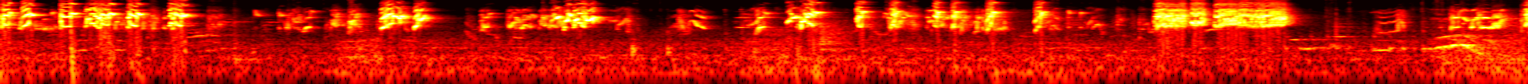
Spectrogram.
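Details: Split blue Fischer's lovebirds chatter in rapid bursts of shrill, high chirps and harsh squeaks, with brief pauses and one longer rasping screech near the end.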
